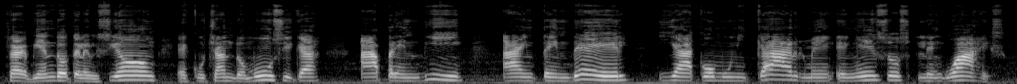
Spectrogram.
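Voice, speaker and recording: Puerto Rican male commentator, deliberate teacherly delivery, unhurried pace. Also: high voice, sharp tone, dry recording. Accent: Puerto Rican Spanish. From Puerto Rico. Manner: deliberate, teacherly, with rhetorical tags. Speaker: religious commentator. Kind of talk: explanatory monologue.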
